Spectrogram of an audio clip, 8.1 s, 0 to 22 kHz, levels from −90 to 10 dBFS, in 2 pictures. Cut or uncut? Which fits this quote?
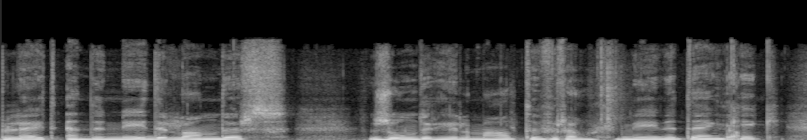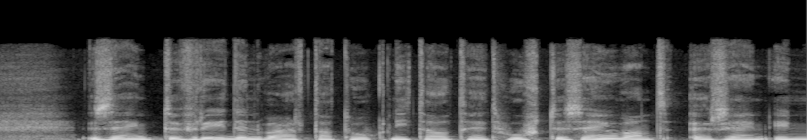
uncut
